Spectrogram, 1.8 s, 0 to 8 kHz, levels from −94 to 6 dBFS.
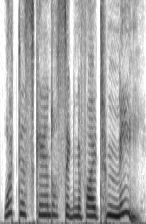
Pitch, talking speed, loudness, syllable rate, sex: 320 Hz, 195 wpm, -13 LUFS, 6.1 syllables/s, female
